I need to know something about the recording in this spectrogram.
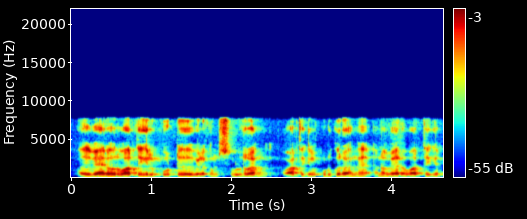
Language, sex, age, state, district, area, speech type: Tamil, male, 45-60, Tamil Nadu, Salem, urban, spontaneous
